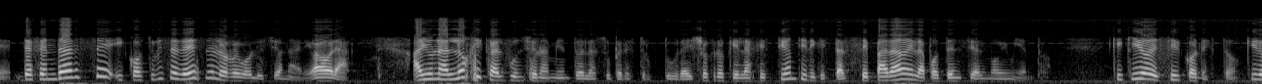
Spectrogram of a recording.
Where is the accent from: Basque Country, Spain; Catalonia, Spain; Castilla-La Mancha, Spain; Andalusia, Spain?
Basque Country, Spain; nosotros venimos de Euskal Herria, del País Vasco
